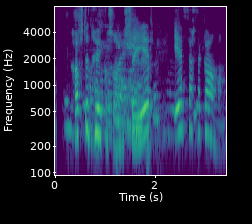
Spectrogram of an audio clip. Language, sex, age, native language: Icelandic, female, 11, Icelandic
